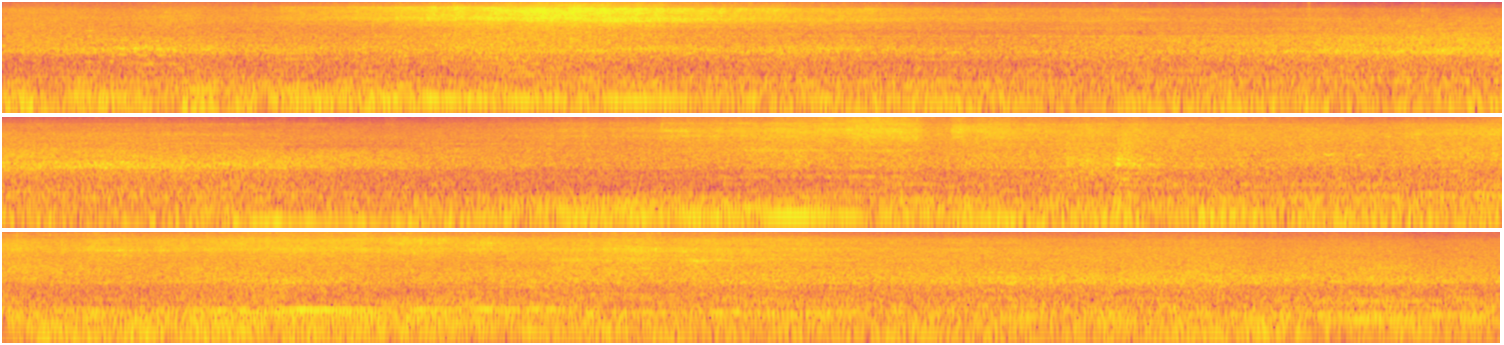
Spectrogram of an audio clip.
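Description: City road traffic: car and other motor-vehicle engines and tyres running steadily. A louder hiss swells about three to four seconds in as a vehicle passes.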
